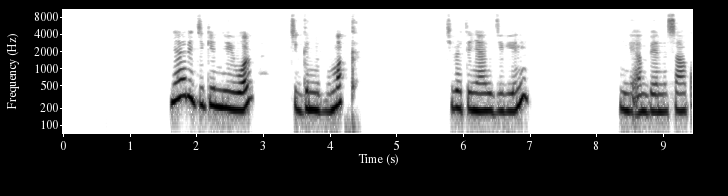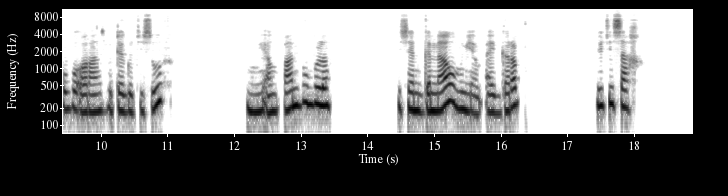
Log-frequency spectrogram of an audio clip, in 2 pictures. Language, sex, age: Wolof, female, 25-35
